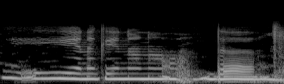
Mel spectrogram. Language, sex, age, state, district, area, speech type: Tamil, female, 45-60, Tamil Nadu, Perambalur, urban, spontaneous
